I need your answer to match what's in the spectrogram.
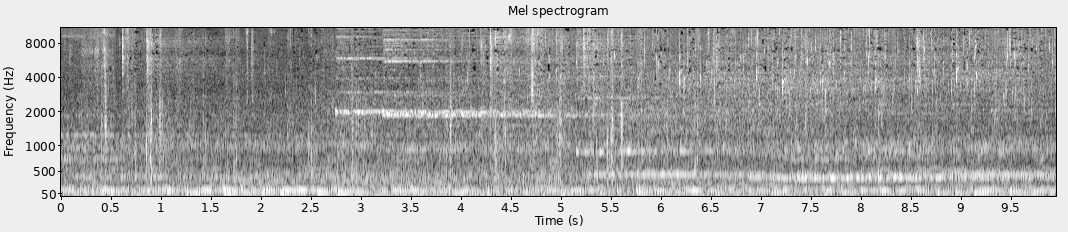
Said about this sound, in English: You goblins have quite the setup here. An underground river. There's more to this mountain than we knew.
